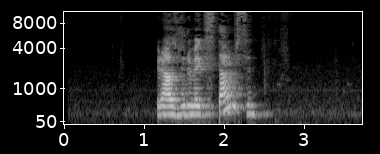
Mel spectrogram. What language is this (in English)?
Turkish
